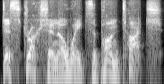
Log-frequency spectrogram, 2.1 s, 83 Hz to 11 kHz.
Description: Lusikiel-Vox_Skill5.wav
